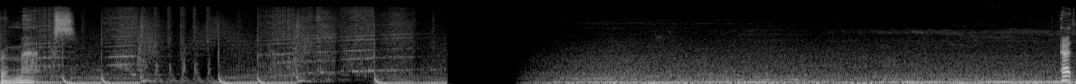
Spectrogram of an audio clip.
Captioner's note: night becomes quiet, city sounds, police sirens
